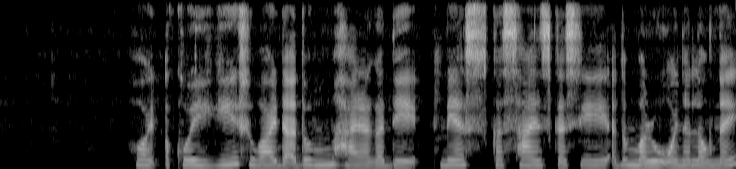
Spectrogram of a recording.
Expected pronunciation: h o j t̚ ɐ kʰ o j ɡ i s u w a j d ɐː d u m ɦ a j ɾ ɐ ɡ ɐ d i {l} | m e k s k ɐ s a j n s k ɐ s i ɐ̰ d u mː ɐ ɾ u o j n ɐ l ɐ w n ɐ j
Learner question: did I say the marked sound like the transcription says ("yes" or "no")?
no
